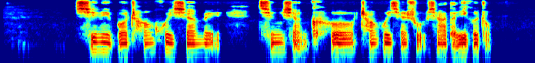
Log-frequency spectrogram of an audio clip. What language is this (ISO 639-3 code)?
zho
